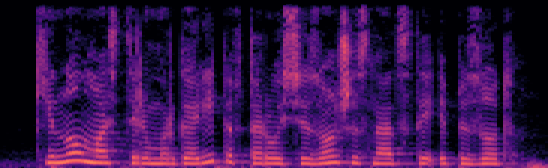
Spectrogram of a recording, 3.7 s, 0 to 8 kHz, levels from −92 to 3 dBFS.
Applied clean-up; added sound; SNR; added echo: none; none; none; none.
